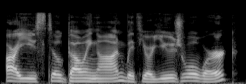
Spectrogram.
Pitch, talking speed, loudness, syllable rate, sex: 145 Hz, 220 wpm, -18 LUFS, 4.7 syllables/s, female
